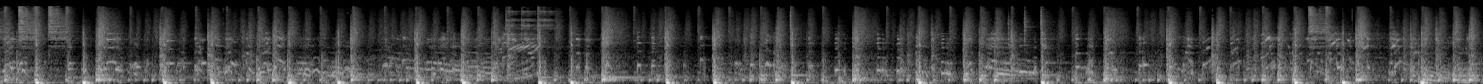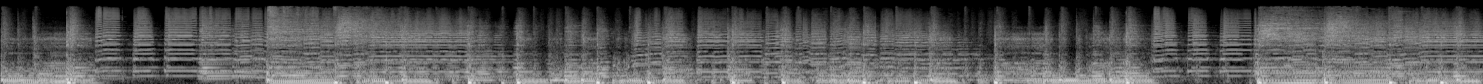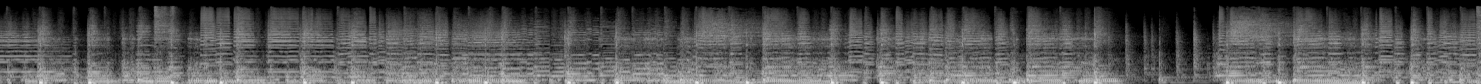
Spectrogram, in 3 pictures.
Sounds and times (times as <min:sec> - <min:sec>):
Music: 0:00.0 - 0:44.4.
